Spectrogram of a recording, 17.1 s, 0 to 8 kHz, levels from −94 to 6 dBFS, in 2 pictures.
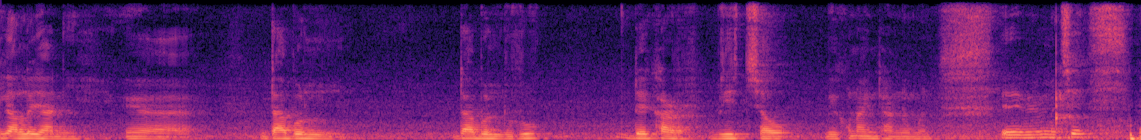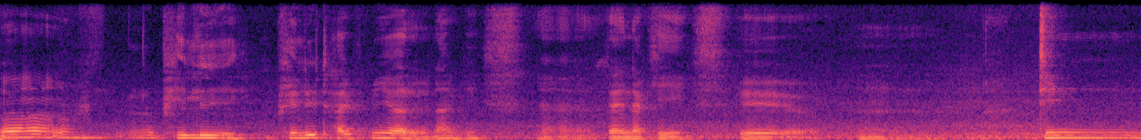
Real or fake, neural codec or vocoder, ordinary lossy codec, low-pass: real; none; none; none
